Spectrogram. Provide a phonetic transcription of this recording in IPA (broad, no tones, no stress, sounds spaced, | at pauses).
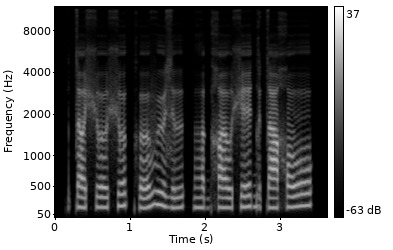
t ɐ ʃ ɵː ʃ ɵ kʰ ɵ v ʉ z ɨ | ɦ ɐ ɡ χ ɐː ʊ̯ ʃ e ɡ ɵ t a χ o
